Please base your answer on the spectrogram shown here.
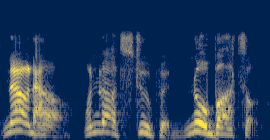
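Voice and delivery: high, loud dwarf refusal; refusing dwarf barkeep. Acted. Dwarf barkeep refuses to sell the whole bottle, high and loud. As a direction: shut the idea down flat, with a laugh in it. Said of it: "he goes".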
